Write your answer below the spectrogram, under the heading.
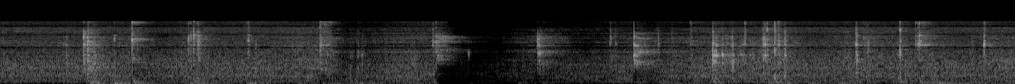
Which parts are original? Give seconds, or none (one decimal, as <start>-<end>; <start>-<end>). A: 0.0-3.3; 6.9-10.2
